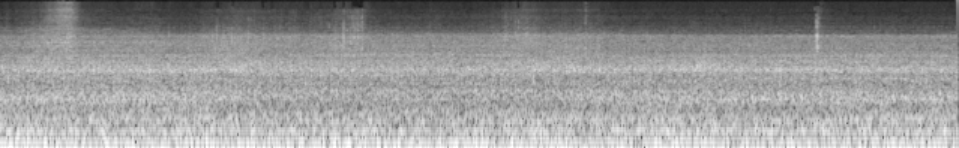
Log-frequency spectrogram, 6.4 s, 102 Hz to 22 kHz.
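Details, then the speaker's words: Saab NG9-5 with the A20DTH diesel (same as Opel/Vauxhall Insignia), 302,000 km, original factory turbo, idling after the VNT turbo vanes were cleaned of dust to fix no boost. Steady, even, smooth diesel idle; exhaust far quieter than before, when the stuck-open vanes made it very loud. "let's listen to the exhaust yeah that's way quieter because earlier since the VNT WS was open it was super loud"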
